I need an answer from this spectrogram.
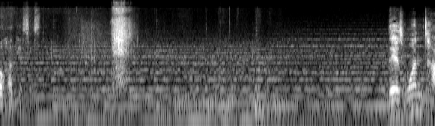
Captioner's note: sniffles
